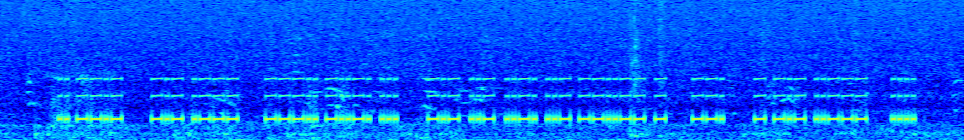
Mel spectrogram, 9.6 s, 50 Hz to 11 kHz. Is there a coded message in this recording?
Yes: Morse code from 0.5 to 9.2 s, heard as a keyed tone, hand-sent with a paddle, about 36 wpm, 550 Hz, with the noise inside a subway train. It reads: IQ KJ 8/S KUFU,T G TK2 H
